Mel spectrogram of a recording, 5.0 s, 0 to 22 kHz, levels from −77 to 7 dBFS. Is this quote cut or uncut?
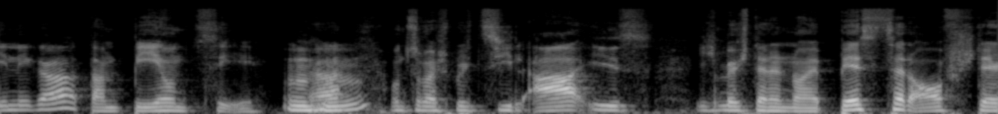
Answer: uncut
